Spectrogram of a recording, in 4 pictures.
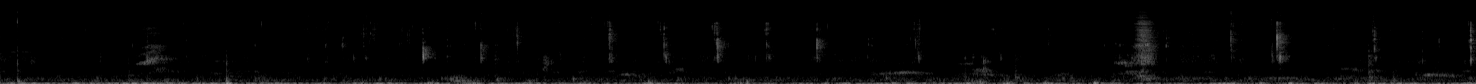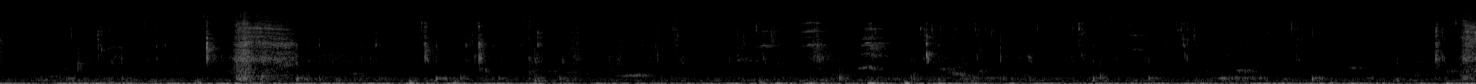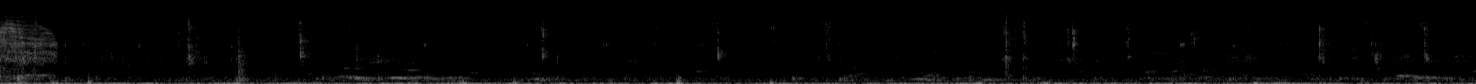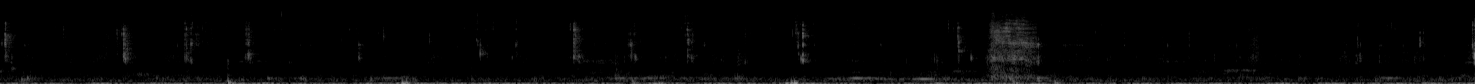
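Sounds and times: wet chewing: 0:00.0 - 0:59.0
lip smacks and mouth clicks: 0:01.9 - 0:59.0.

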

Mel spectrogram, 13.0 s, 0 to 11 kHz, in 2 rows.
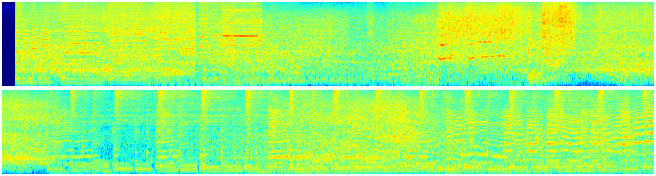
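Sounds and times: film music soundtrack: 0:00.2 - 0:03.6, 0:05.9 - 0:13.0
tyre squeal: 0:02.0 - 0:02.6, 0:04.3 - 0:05.8
car crashing through bushes: 0:03.8 - 0:06.3.

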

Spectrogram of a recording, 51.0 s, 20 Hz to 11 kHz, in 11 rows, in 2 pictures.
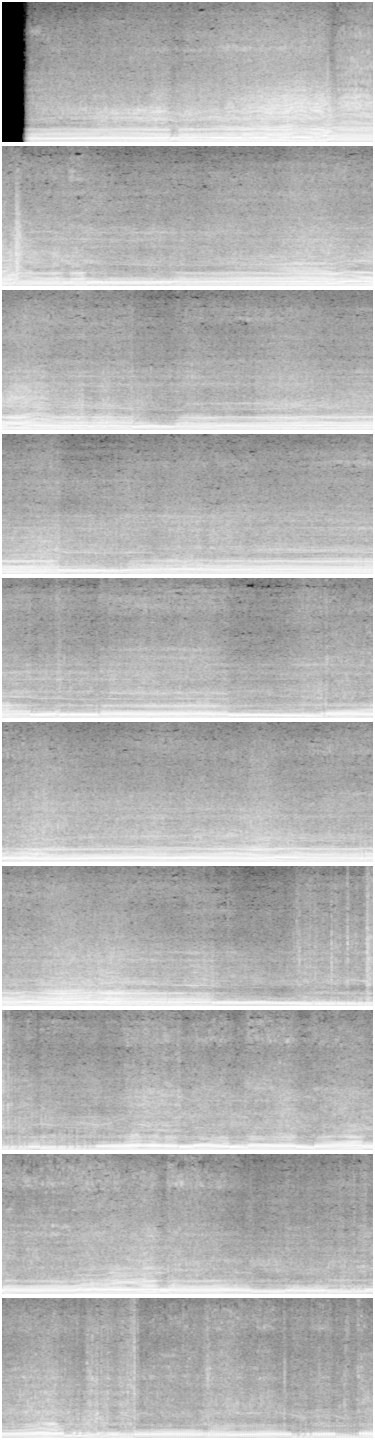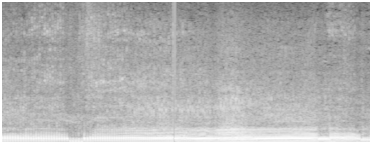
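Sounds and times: motorbike engine running: 0:00.3 - 0:50.9.

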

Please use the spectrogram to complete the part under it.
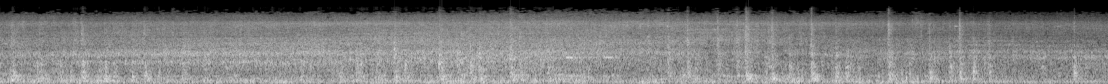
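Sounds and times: sharp clicks and knocks: 0:00.0 - 0:01.8, 0:03.4 - 0:10.1, 0:10.7 - 0:11.0
trailers rolling on gravel: 0:00.0 - 0:11.0.

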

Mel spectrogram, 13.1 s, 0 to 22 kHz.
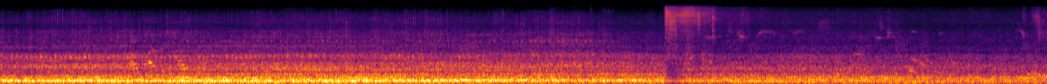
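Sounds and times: diesel engine rumbling: 0:00.0 - 0:13.0
hissing air burst: 0:08.3 - 0:09.3.

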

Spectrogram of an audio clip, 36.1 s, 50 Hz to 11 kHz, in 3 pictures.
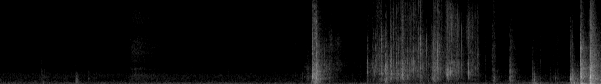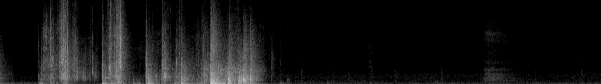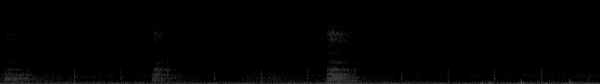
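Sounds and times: paper tearing and rustling: 0:06.1 - 0:10.0, 0:12.8 - 0:17.5
heavy thud: 0:14.9 - 0:17.4.

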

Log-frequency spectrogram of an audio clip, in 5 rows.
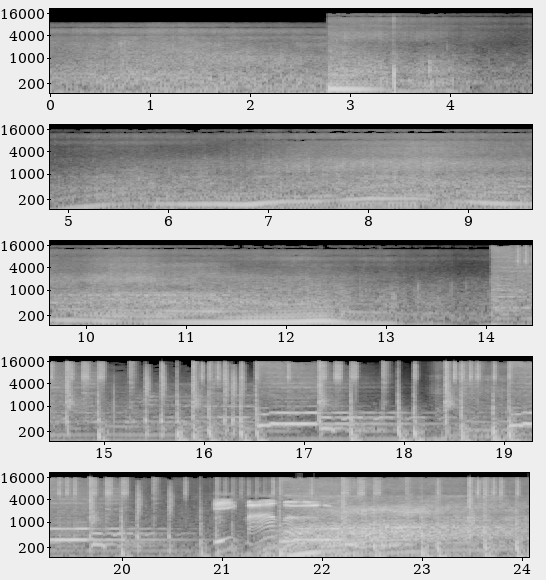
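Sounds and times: engine driving through mud: 0:00.0 - 0:16.6, 0:18.2 - 0:24.0
music with heavy beat: 0:14.1 - 0:24.0.

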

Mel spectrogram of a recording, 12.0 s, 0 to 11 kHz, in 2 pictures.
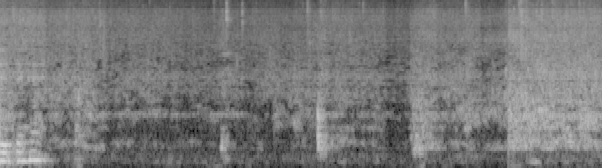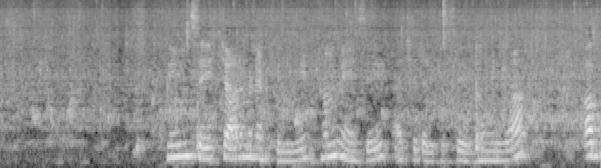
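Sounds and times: masala sizzling in oil: 0:00.0 - 0:12.0
spatula scraping wok: 0:03.1 - 0:04.6.

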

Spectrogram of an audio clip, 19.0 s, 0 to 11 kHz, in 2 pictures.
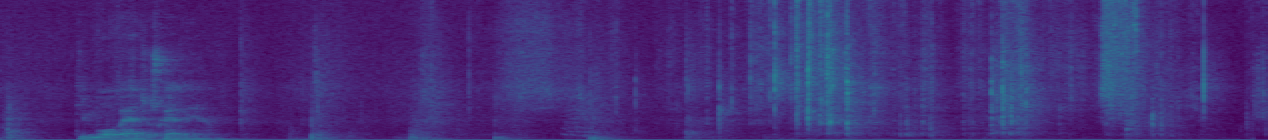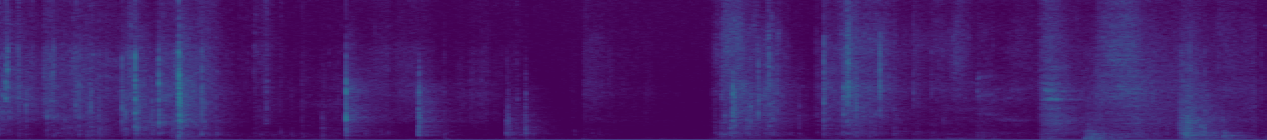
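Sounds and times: paper crinkling and rustling: 0:04.6 - 0:13.7, 0:14.8 - 0:16.8
sharp paper crackles: 0:05.1 - 0:13.6, 0:14.8 - 0:16.6.

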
